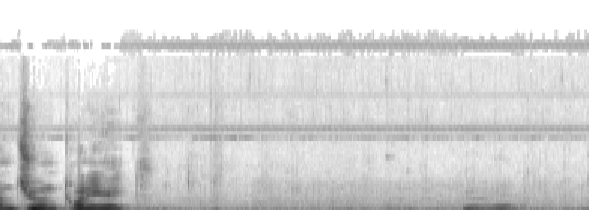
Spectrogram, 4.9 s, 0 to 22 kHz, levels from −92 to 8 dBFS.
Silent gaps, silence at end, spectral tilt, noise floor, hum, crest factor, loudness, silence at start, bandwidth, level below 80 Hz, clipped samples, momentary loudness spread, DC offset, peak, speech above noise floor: none; 0.65 s; -6 dB/octave; -50 dBFS; none; 22 dB; -17 LUFS; 0 s; 18.5 kHz; -60 dBFS; under 0.1%; 26 LU; under 0.1%; 0 dBFS; 33 dB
